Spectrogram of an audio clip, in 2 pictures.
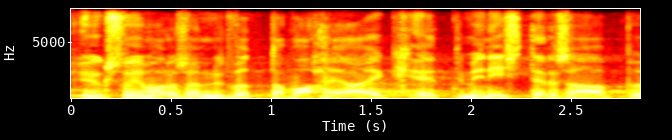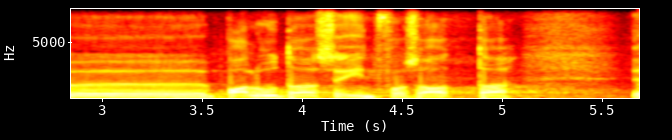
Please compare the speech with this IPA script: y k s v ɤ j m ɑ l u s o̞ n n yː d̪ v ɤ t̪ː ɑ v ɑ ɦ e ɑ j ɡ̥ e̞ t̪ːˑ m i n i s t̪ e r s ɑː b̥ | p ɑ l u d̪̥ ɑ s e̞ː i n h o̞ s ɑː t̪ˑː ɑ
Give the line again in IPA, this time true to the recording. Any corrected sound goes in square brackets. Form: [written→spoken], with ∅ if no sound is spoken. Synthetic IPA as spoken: y k s v ɤ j m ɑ l u s o̞ n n yː d̪ v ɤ t̪ː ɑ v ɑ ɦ e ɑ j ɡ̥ e̞ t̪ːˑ m i n i s t̪ e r s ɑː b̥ | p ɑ l u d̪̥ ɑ s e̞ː i n [h→f] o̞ s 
